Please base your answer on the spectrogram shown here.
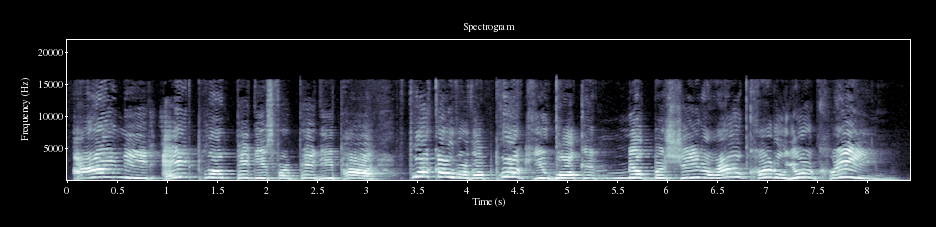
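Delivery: high, loud bossy witch voice; demanding witch. A narrator's reading. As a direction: bark orders like a greedy witch. Witch threatening the cow.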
